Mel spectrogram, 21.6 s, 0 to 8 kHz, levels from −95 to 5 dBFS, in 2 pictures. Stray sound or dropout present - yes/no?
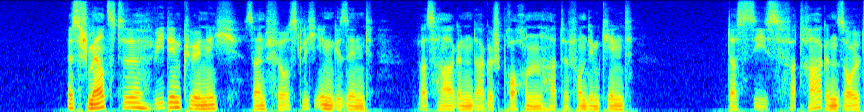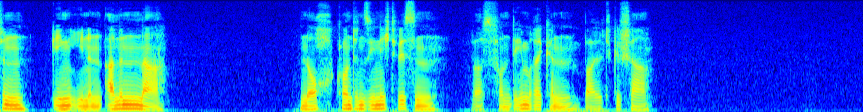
no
